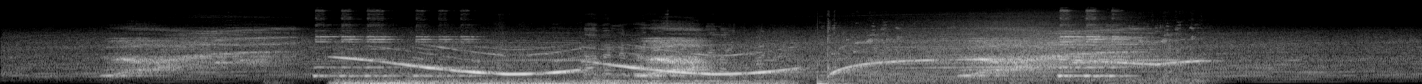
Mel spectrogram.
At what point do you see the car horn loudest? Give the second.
11 s.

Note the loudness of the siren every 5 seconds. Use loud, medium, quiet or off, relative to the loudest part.
loud, loud, medium.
